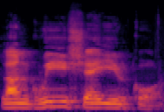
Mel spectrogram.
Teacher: the last syllable of languisce and il are on the same note, so you have to kind of put them together on this note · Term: diphthong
